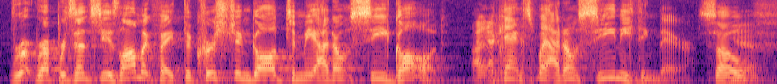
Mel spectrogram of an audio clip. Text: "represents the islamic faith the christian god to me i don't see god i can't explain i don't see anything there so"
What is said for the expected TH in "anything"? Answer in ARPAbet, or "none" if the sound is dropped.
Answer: TH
